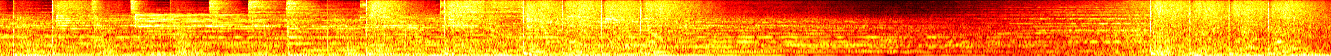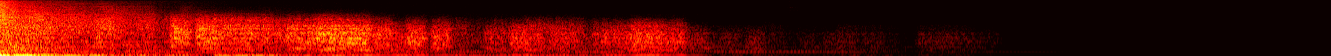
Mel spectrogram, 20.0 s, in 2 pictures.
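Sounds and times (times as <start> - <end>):
blues music with reverb: 0.0 - 15.2.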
